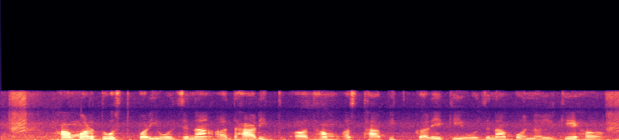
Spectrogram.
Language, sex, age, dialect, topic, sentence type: Magahi, female, 25-30, Western, banking, statement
